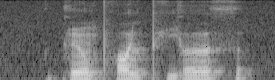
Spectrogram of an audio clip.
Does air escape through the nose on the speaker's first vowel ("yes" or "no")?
yes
